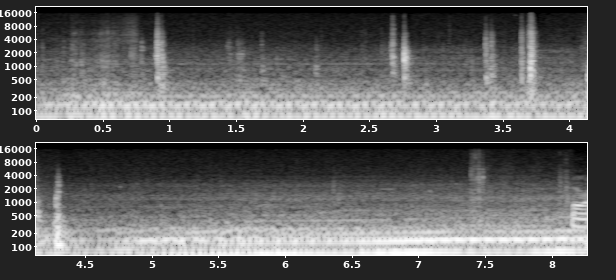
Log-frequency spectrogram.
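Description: A four-wheel drive vehicle on a riverside camping and fishing trip works its way free after getting stuck, its engine rumbling steadily and swelling louder toward the end, with a few sharp clicks and knocks along the way.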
